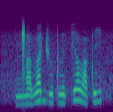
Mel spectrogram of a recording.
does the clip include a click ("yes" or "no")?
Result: yes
